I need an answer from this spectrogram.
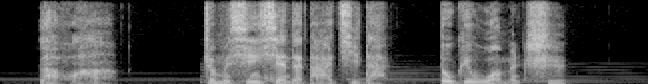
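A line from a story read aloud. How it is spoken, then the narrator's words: Forced smile. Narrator (Chinese): 我强笑说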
